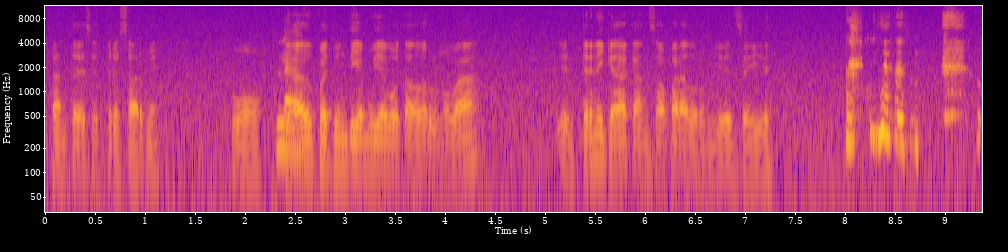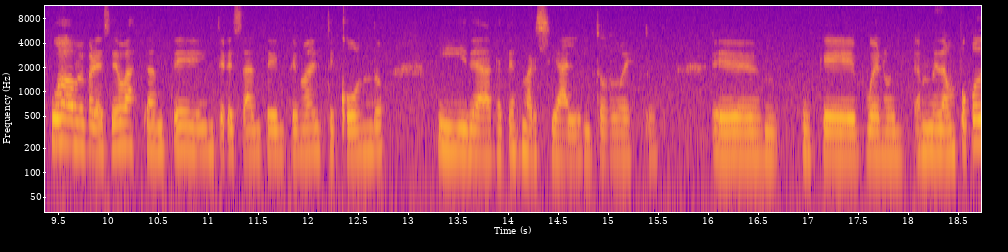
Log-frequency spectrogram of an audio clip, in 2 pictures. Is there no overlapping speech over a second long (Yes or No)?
Yes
